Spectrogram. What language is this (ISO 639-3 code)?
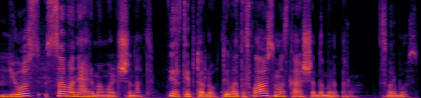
lit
